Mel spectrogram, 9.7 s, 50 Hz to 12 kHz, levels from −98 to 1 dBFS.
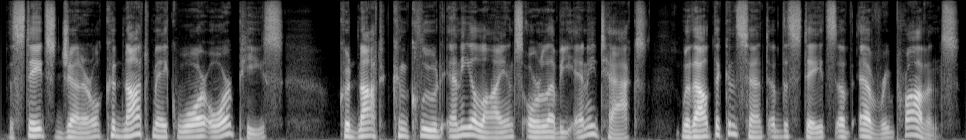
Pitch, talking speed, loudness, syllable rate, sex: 135 Hz, 170 wpm, -21 LUFS, 5.3 syllables/s, male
